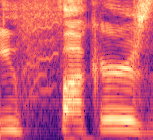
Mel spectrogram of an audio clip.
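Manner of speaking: play-acted, very high, shrill screaming shriek. Retelling how a worker screamed at them: imitating a man screaming. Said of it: "the guy was screaming at us".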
